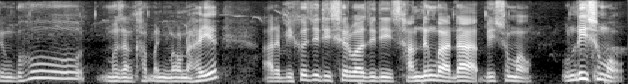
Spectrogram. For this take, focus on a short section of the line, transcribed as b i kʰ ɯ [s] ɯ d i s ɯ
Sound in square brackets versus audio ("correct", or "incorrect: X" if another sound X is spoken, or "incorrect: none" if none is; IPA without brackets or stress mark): incorrect: z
